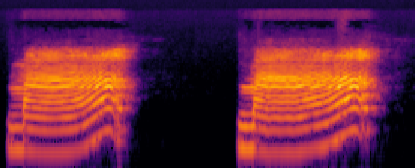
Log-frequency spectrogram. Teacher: change the pitch right when we read it so it is the pitch is rising up rising up from three to five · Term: second tone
